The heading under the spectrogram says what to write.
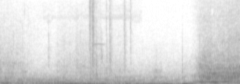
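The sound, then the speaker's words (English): A steady, loud video game car engine, a Porsche driven fast on roads, drones with its pitch slowly sinking, a few sharp knocks in the middle, then the engine revs back up quickly near the end. No one speaks. “No, it's impossible to drive this thing at this speed on these roads in first yeah, person.”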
